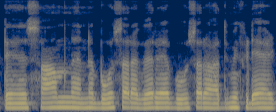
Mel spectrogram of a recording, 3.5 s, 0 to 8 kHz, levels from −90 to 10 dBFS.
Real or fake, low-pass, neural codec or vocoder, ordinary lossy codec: real; none; none; none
